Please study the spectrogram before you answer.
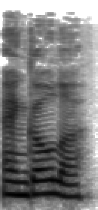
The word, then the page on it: angola: American English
